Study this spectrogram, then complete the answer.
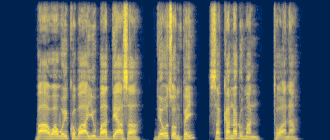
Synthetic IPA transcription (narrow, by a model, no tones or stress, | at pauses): bɐaːwaːwɔjkːɔbɐːjːʊbaːd̪ːɪjaɐs̬aː | d̪ɛʔɔt͡sʼɔmpːɛj | sɐkːɐnːɐɗʊmɐn | t̪ɔʔɐnɐ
